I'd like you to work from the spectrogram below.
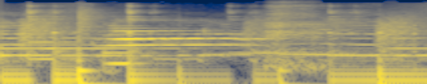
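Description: A cat in Stardew Valley gives a few short game-sound meows, repeated at a steady pace over light background music on a farm.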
